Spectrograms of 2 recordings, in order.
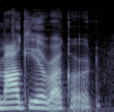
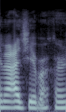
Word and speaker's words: Magia Record: You may notice I switch between saying Magia Record and Mia Record. This is because Mia Record is technically the correct pronunciation, but it sounds more normal to say Mag Record in English in it from the start.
